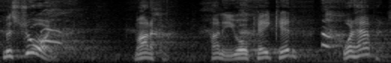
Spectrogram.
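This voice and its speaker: A man plays a brash backstage showbiz type in a radio drama. The voice is high, animated and punchy, full of wisecracking slang, with hall reverb around it. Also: normal speed, heavily acted. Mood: alarmed. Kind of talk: old-time radio drama acting. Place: live performance in a church. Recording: echoey church hall.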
